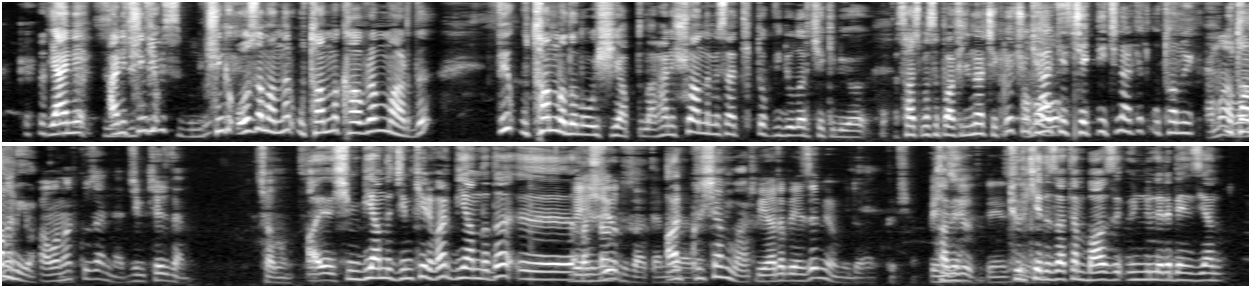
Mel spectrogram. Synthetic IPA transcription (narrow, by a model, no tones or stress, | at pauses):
jaːnɪhanit͡ʃʰyɲcʰyt͡ʃʰyɲcʰyo̞zamanlˠaɾut̪ʰanmakʰavɾamvaɾd̪ɯ | vɛut̪ʰanmad̪ano̞iʃɯjap̚t̪ʰɯlˠaɾɦaniʃuand̪amɛs̬elʲaːt̪ʰi̥c̚t̪ʰo̞kvid̪ejo̞lˠaɾɯt͡ʃʰecilʲijo̞sat͡ʃmasapanfilʲmlʲæɾt͡ʃʰecʰilʲijot͡ʃʰyɲcyɦæɾcʰɛst͡ʃʰɛc̚t̪iːt͡ʃʰinhæɾcʰɛsut̪ʰanɯjamut̪ʰanmɯjoavanakːuzanʲæɾd͡ʒimcʰeɾid̪æn | t͡ʃʰalˠɯnt̪ɯ̥aʃimd̪ibijand̪ad͡ʒimcʰe̞ɾivaɾbijand̪ad̪aɯːbɛzijod̪uzaːt̪ʰænalʲp̚kʰɯɾɯʃanvaɾ̥biaɾabɛnzemijoɾmujd̪alʲp̚kʰɯɾɯʃambɛabiːjod̪ubɛnzt̪ʰyɾcʰije̞d̪ɛzaːt̪ʰænbaːzɯʔynlʲylʲe̞ɾɛbɛnzijæn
